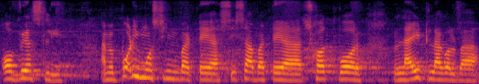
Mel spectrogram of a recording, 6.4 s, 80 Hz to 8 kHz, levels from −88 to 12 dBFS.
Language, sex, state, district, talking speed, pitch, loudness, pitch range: Hindi, male, Bihar, West Champaran, 130 wpm, 195 Hz, -15 LUFS, 185-215 Hz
